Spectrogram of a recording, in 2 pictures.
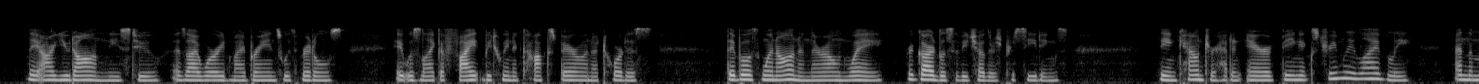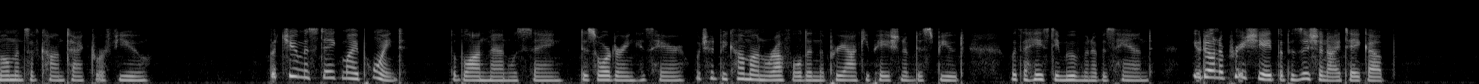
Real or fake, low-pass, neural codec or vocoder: real; 5.4 kHz; none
